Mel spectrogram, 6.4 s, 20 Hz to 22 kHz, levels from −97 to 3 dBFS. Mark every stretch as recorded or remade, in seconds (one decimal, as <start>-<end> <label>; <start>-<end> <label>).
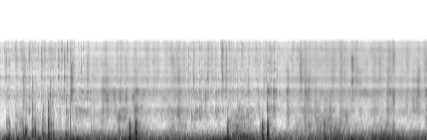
0.0-1.4 recorded; 1.4-2.8 remade; 2.8-4.2 recorded; 4.2-6.4 remade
